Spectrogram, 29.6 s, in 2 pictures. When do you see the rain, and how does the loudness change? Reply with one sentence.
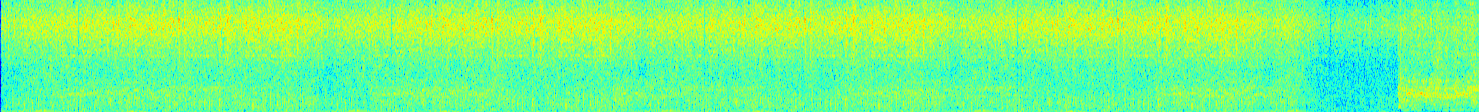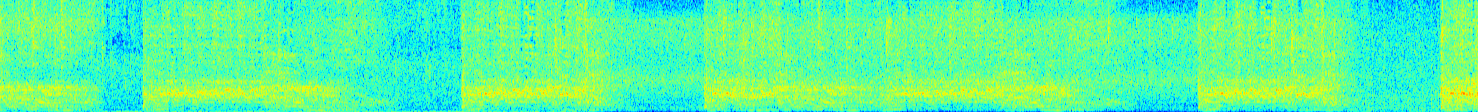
The rain can be heard from 0.0 to 29.4 s, getting quieter.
